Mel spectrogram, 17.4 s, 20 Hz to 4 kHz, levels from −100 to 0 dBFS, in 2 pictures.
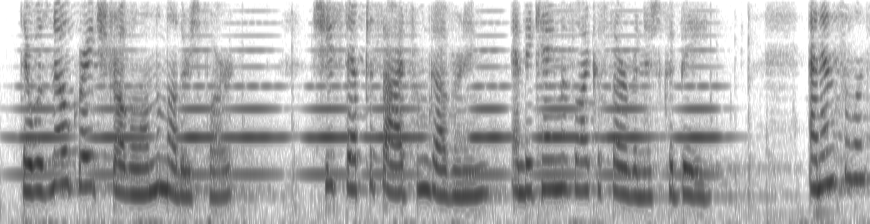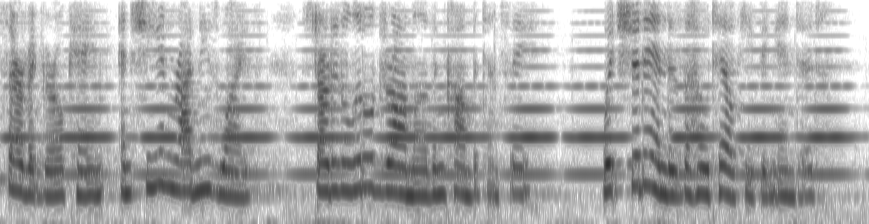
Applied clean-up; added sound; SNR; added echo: none; Organ; 5 dB; reverberation time 1.5 s.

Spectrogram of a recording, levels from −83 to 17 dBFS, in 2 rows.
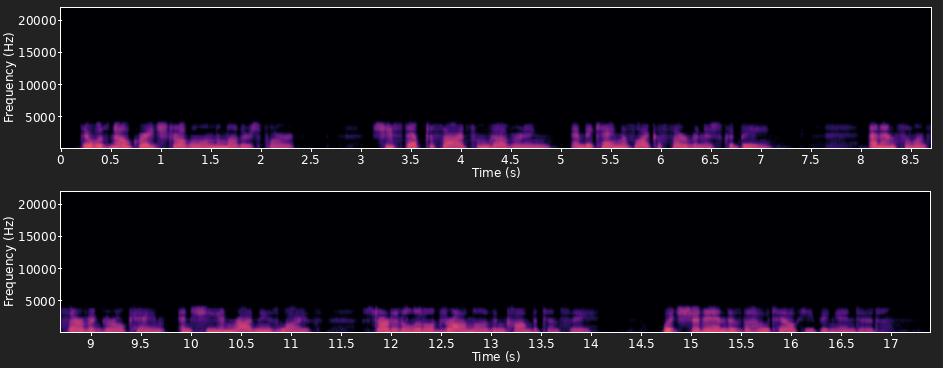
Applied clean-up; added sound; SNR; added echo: none; none; none; none.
